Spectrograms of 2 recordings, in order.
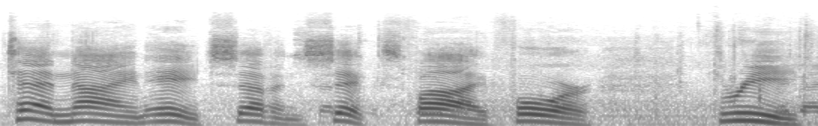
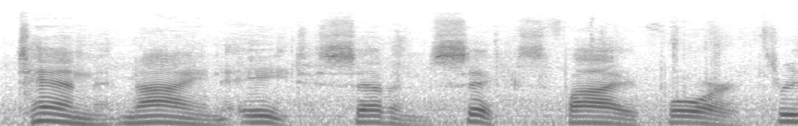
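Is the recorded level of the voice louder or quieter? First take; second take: louder; quieter. First: The voice is recorded at a louder level. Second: The voice is recorded at a quieter level. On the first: The speaker calls it right. "that ought to be considerably hotter" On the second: The speaker calls it wrong. "I wasn't exactly speaking in a broadcast voice either"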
